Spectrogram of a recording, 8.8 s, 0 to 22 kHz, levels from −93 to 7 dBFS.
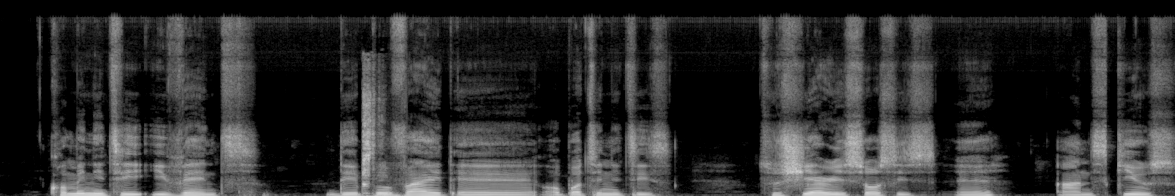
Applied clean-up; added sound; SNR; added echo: neural mask model DeepFilterNet 3.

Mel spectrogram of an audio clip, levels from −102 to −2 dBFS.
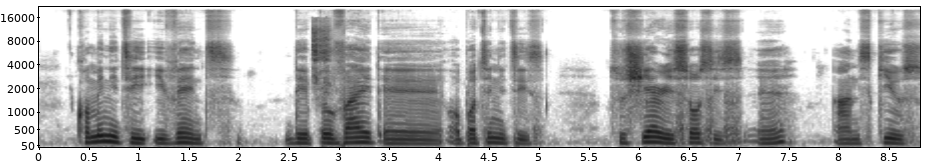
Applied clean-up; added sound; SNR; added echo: neural mask model Resemble Enhance denoiser.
